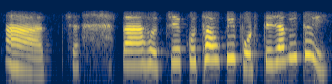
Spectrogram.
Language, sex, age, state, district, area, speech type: Bengali, female, 30-45, West Bengal, Darjeeling, rural, conversation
